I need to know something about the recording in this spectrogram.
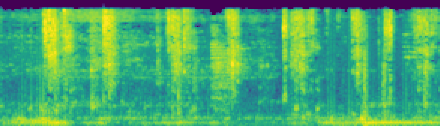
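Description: A packaging machine clatters and hisses steadily.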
